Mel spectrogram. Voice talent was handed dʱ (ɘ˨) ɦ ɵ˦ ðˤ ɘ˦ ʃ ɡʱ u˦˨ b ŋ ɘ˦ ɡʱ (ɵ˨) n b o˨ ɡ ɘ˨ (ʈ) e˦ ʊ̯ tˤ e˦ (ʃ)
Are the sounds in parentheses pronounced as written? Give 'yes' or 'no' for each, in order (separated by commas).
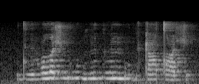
yes, no, yes, yes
